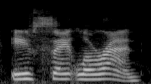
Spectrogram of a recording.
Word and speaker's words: Yves Saint Laurent: Yves Saint Laurent. They're tactics. What'd you say? Eva what? Who? What's the designer? Yves Saint Laurent.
